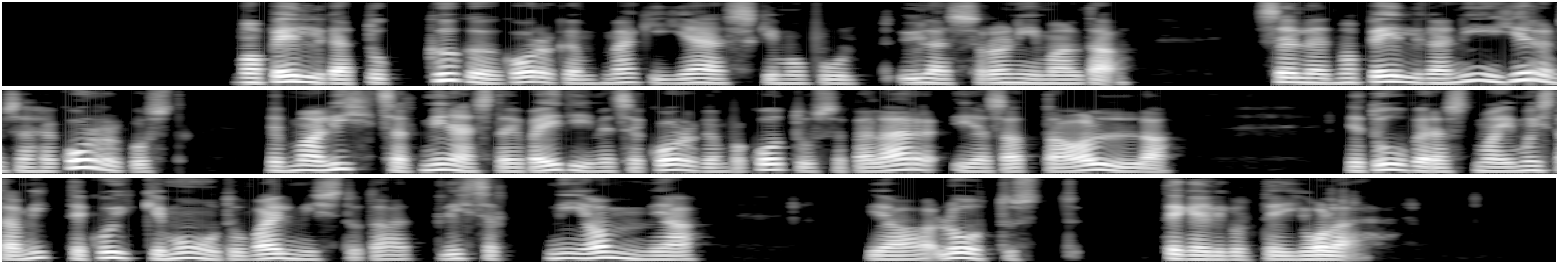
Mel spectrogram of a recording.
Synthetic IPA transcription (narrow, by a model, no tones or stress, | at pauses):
mɑpe̞lɡ̥æt̪ːukːɤɡ̥ɤko̞rɡ̥e̞mbmæɡ̥ijæːskimupuːlt̪ˑylesronʲimɑld̪̥ɑ̰ | se̞lːeːt̪mɑpe̞lɡ̥æniːɦirmsɑɦeko̞rɡ̥ust̪ | e̞t̪mɑliht̪sɑlt̪minest̪ɑjubɑe̞d̪ʲime̞t̪seko̞rɡ̥e̞mb̥ɑko̞t̪usepælærjɑsɑt̪ˑːɑɑlːɑ̰ | jɑt̪uːpeɾɑst̪mɑe̞jmɤjst̪ɑmit̪ːe̞kujkːimuːd̪̥uvɑlʲmist̪ud̪̥ɑe̞t̪ːˑliht̪sɑlt̪niːɑmːiɑ | jɑlo̞ːt̪ːˑust̪ː | e̞ɡ̥e̞likˑult̪ːe̞jo̞lḛ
